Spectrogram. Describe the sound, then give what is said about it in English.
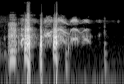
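A wet fart sound effect plays from an Alexa smart speaker: a quick run of bubbly, sputtering bursts that trails off with a last small pop, with no talking over it. “Yeah, a wet fart. That was a wet fart.”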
